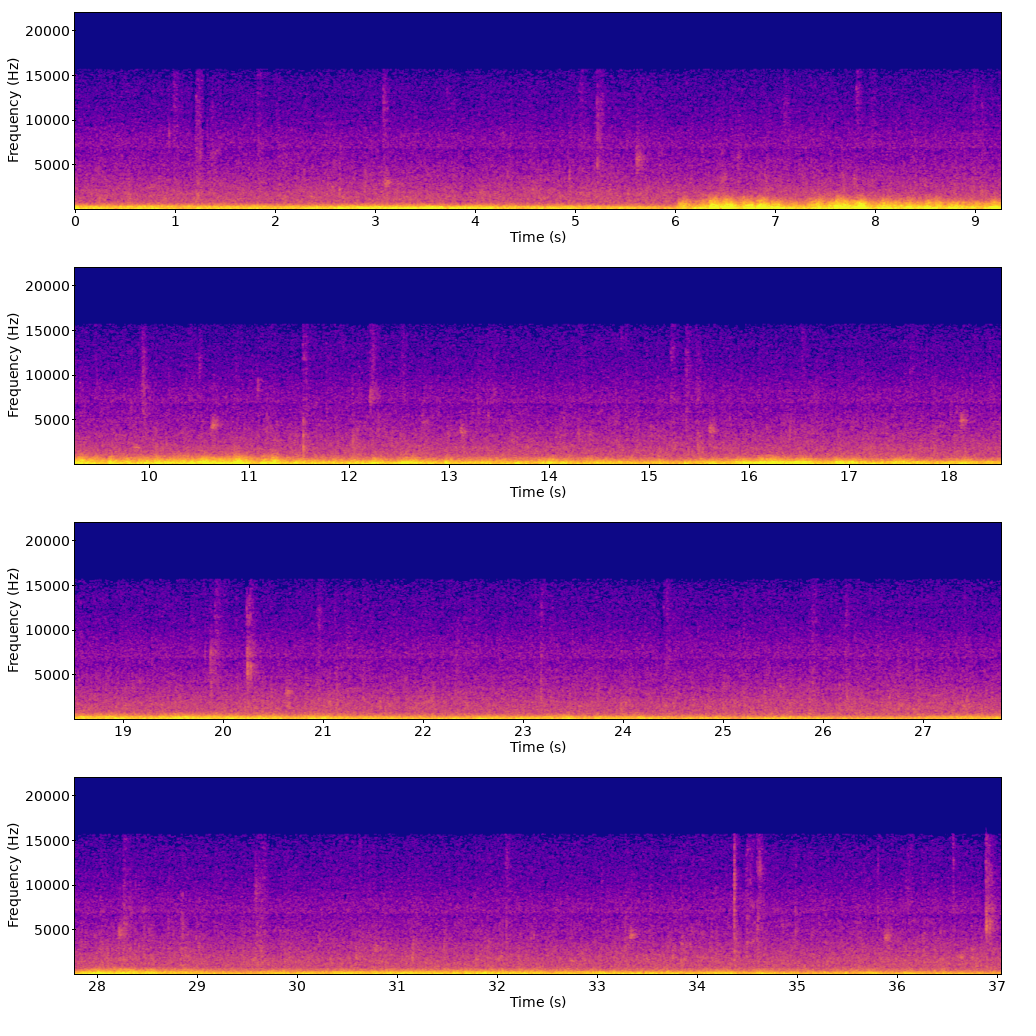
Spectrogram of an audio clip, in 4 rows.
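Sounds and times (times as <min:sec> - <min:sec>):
steady rain: 0:00.0 - 0:37.0
rolling thunder: 0:06.0 - 0:25.7, 0:27.3 - 0:34.9.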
